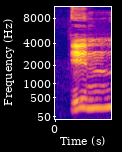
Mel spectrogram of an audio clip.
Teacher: nun ini mempunyai sifat ghunah ya, yaitu dengung ketika dia ada tasdidnya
